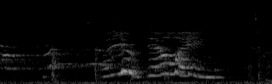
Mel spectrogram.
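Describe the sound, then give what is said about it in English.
A dog whines and yips outdoors in the sunshine, a few sliding high-pitched cries strung together over a couple of seconds, fairly quiet overall with a faint outdoor background. “The dogs around with you?”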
